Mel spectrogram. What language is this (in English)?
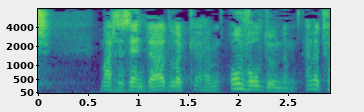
Dutch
